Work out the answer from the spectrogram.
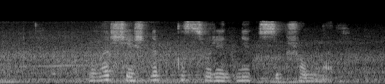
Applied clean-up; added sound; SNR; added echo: none; Traffic noise, roadway noise; 7 dB; none.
